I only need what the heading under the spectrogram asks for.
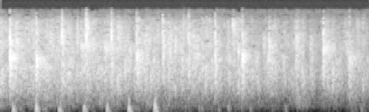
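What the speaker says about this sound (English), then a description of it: "please just join me in raising your hands and applauding Christine, UST, and the Secretary for hard work" Applause from a conference audience, a scattering of claps at first building into a steady patter of many hands that stays moderate in volume.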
